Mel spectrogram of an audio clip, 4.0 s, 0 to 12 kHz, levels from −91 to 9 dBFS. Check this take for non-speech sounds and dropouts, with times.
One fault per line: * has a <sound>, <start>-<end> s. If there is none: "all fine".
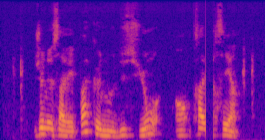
* has a dropout, 3.1-3.2 s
